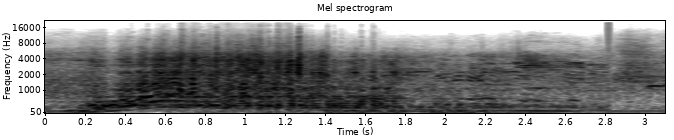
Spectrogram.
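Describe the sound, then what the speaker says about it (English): Straight-piped Lamborghini exhaust crackling and popping in a loud close burst under the engine's roar, with people talking over it before it settles to idle. "Oh, check out the pops now."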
